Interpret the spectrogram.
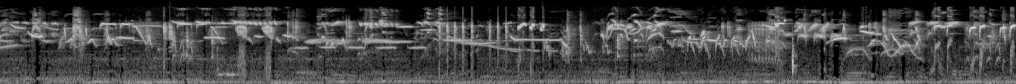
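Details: Snowy-browed flycatcher pouring out a busy master song for teaching other birds; fast high twitters, a few clear descending whistles around four seconds, then renewed rapid chattering.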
